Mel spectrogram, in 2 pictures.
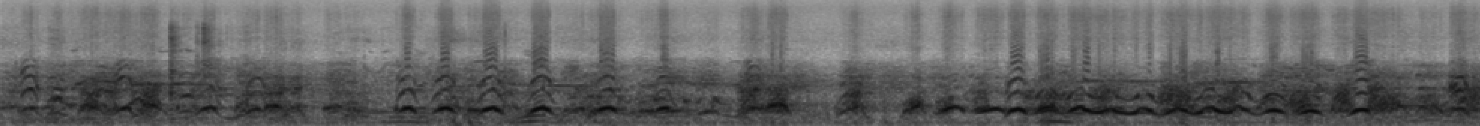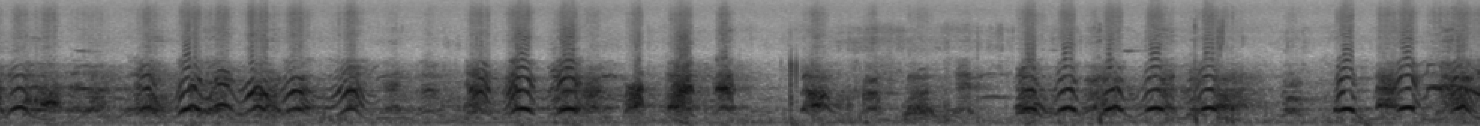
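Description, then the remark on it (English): A dog whimpers and whines almost nonstop, with high yelps and short barks breaking through in quick bursts. It sounds fairly loud, with no talking. “Basically, what I'm looking for on these is I look at the general health of the dog, the overall appearance of the dog, examine the mucous membranes of the mouth and the eye for evidence of anemia,”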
